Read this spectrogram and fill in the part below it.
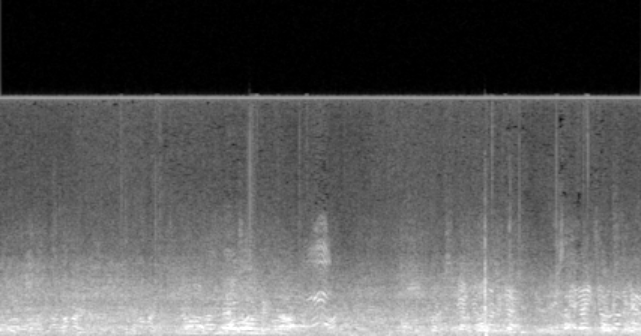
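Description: Several men talk and call out nearby, outdoors.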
